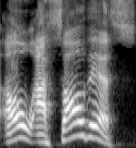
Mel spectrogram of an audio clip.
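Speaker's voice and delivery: high, slow, stretched-out I saw this; drawn-out exclaim. Pretend. To his cohost, recognizing the clip, high and drawn out. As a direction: sing out saw long and high.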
